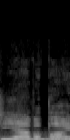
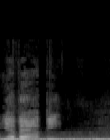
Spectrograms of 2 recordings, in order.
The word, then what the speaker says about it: Yavapai: the sun Yavapai County it's pronounced Yavapai not yavapi Yavapai County people of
